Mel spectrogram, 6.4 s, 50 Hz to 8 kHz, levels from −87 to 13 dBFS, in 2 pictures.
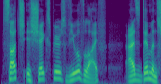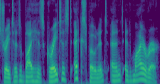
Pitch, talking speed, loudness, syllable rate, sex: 135 Hz, 130 wpm, -21 LUFS, 4.3 syllables/s, male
